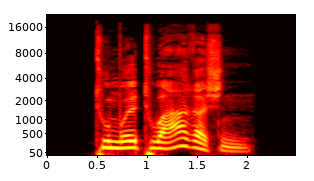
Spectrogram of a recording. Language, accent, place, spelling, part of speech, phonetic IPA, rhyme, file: German, Germany, Berlin, tumultuarischen, adjective, [tumʊltuˈʔaʁɪʃn̩], -aːʁɪʃn̩, De-tumultuarischen.ogg
- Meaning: inflection of tumultuarisch: 1. strong genitive masculine/neuter singular 2. weak/mixed genitive/dative all-gender singular 3. strong/weak/mixed accusative masculine singular 4. strong dative plural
